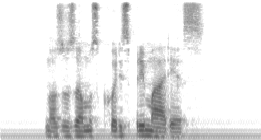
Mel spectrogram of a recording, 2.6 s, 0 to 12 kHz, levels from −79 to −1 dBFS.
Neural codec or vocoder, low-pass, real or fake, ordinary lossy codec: none; 10.8 kHz; real; MP3, 96 kbps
